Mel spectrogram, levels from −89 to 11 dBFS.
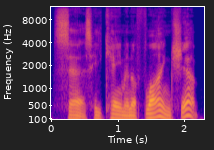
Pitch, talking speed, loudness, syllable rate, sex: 110 Hz, 180 wpm, -17 LUFS, 3.3 syllables/s, male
